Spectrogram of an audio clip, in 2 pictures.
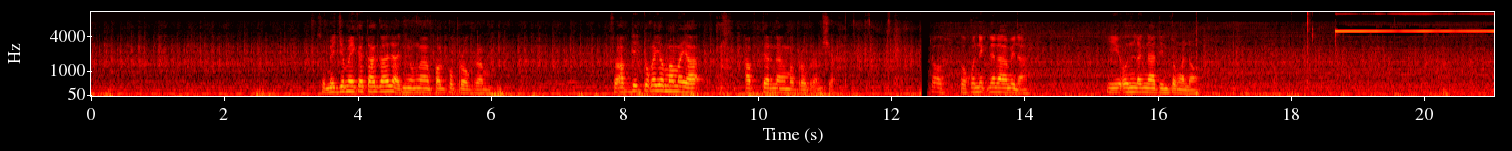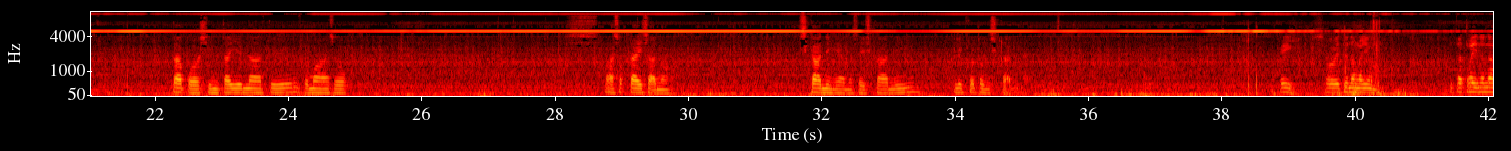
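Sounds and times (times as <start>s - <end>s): high-pitched electronic tone: 18.7s - 42.0s.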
